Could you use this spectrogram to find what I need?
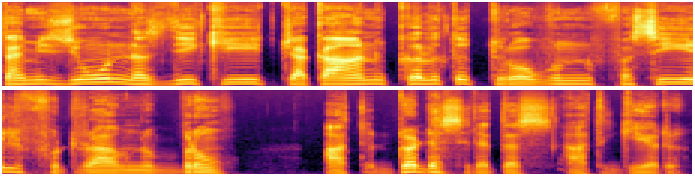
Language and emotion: Kashmiri, neutral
